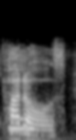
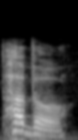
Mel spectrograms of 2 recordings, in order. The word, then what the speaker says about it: puddle: word puddle okay and you were saying pudle pudle pronouncing a d it's not pudle remember and I told you to switch it to an r and you said oh yeah puddle s yeah okay it's an R so it's the same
